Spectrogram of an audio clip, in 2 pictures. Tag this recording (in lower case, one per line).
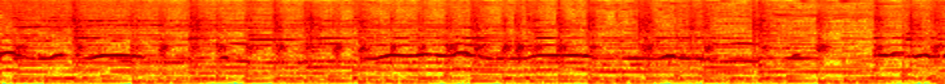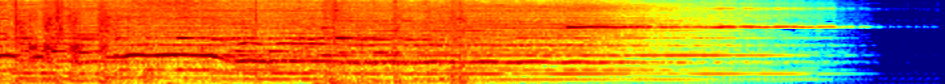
music
independent music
